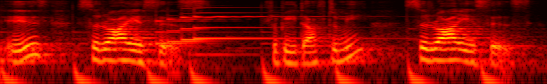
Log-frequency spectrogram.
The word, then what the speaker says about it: psoriasis: the correct pronunciation is psoriasis repeat after me psoriasis p is silent psoriasis is a chronic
